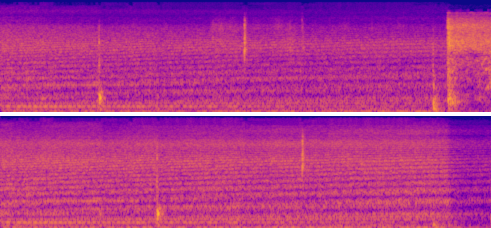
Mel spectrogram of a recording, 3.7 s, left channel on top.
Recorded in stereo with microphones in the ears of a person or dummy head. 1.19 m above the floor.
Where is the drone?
10° right (ahead or behind); by 3.7 s 30° right (ahead or behind).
